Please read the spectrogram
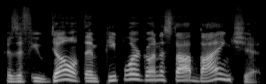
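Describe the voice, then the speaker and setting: A man's voice: sits high, lively intonation, a little fast, gravelly, a bit bright, no echo, studio quality. A man co-hosting a gaming podcast, talking casually and bluntly with plenty of swearing. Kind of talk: casual opinionated podcast chat.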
